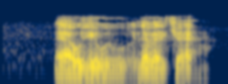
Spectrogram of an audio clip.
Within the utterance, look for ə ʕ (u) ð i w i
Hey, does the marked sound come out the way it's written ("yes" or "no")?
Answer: no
